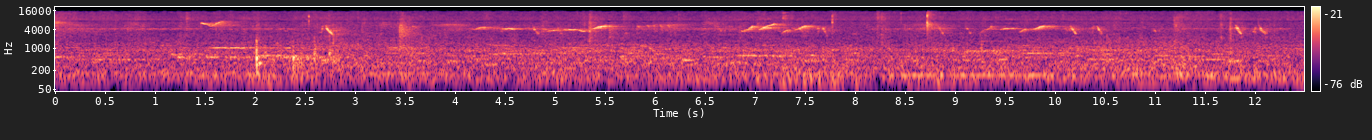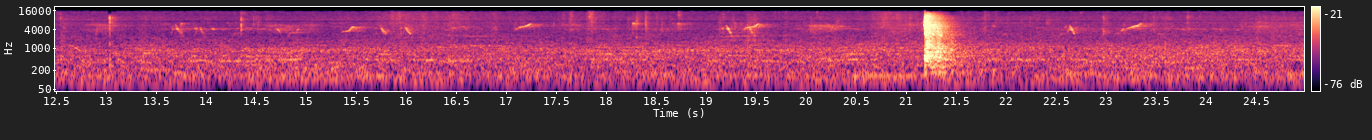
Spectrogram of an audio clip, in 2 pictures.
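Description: Quiet outdoor ambience with faint, scattered short high bird chirps throughout. One sharp click cuts through near the end.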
